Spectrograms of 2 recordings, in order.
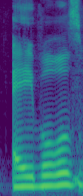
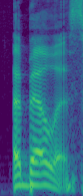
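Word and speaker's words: Abeles: Then my maiden last name, Abels, which phonetically should be spelled A-B-L-E-S, but my grandfather decided to randomly stick another E in there. So Probably it's someone before him. A-B-E-L-E-S, Abellis, which is not how you say it.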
